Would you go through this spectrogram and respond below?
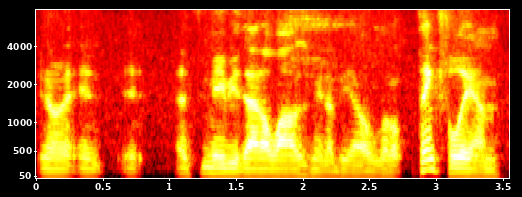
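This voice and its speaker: A man's voice: low voice, steady tone, fast talker, no room sound, lo-fi sound. A man in his fifties hosting a casual live stream, rambling and restarting sentences in a laid-back, friendly way as he answers chat. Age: 50s. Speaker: livestream host answering chat. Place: home room.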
